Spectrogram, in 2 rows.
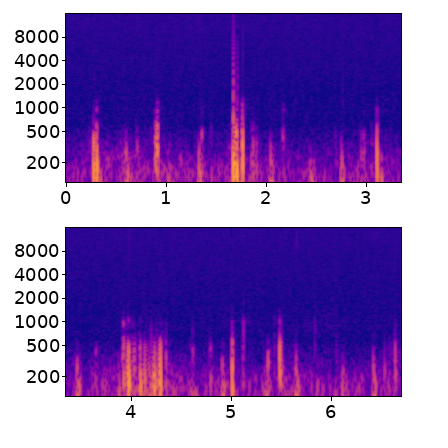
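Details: Normal heart sounds from a 35-year-old standing male, recorded at the mitral (bicuspid) valve area: regular low heartbeat thuds with some rubbing noise.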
